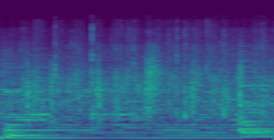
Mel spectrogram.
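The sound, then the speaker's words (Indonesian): Steady audience applause for Bank Indonesia Governor Peri Warjio, a dense wash of many hands clapping throughout, with a sustained low tonal hum or voice underneath that shifts near the end. “Luar biasa tepuk tangannya yang meriah Bapak Ibu sekalian.”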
